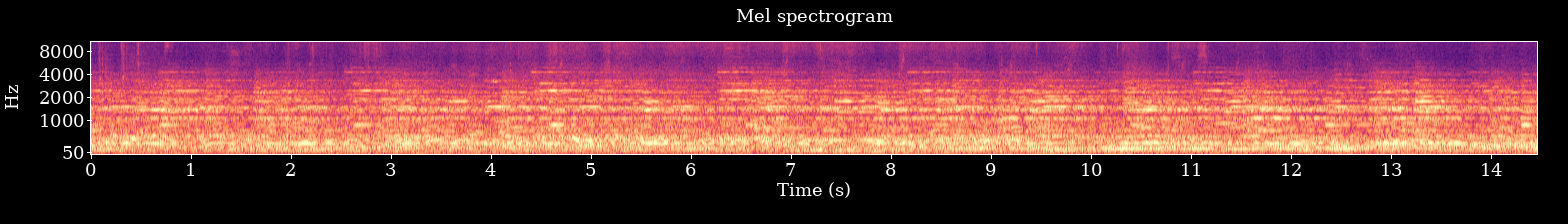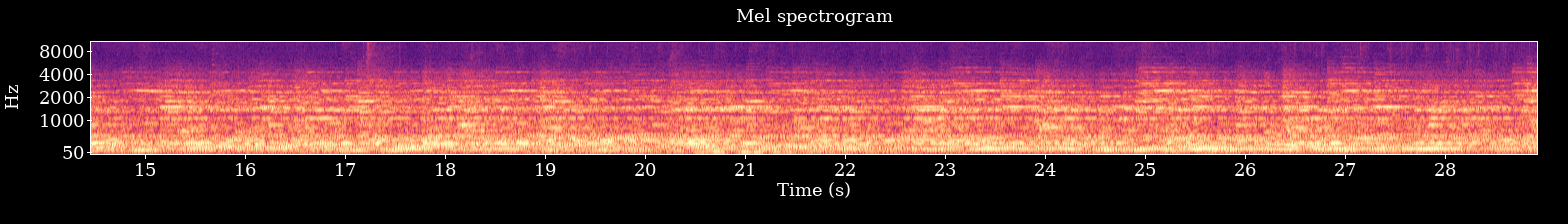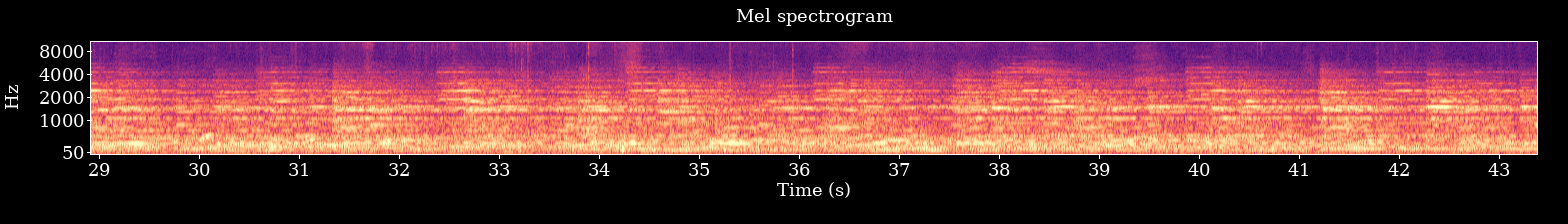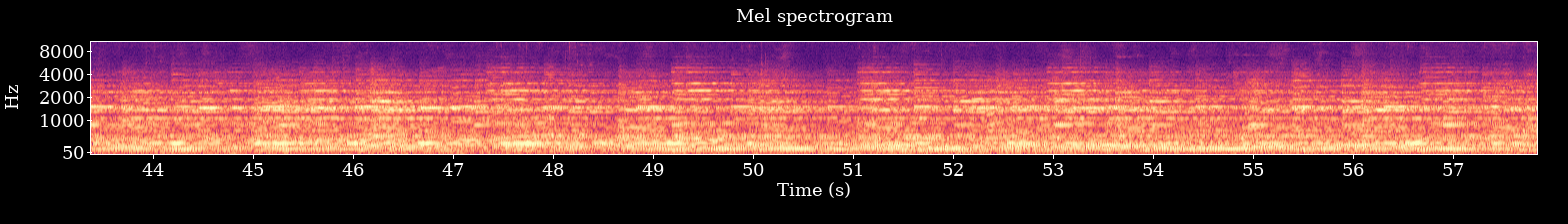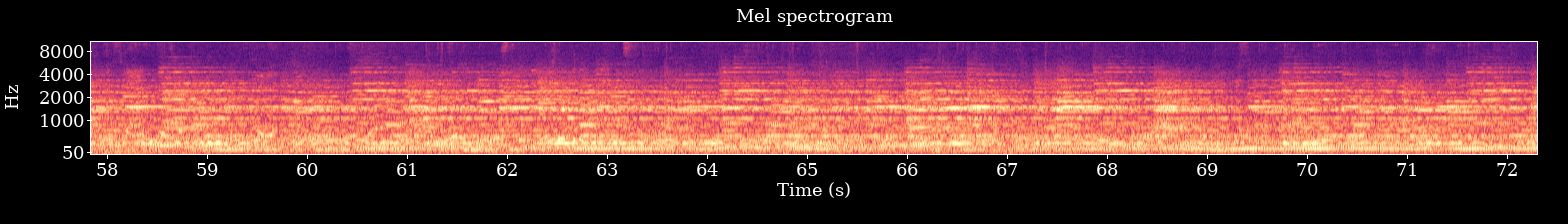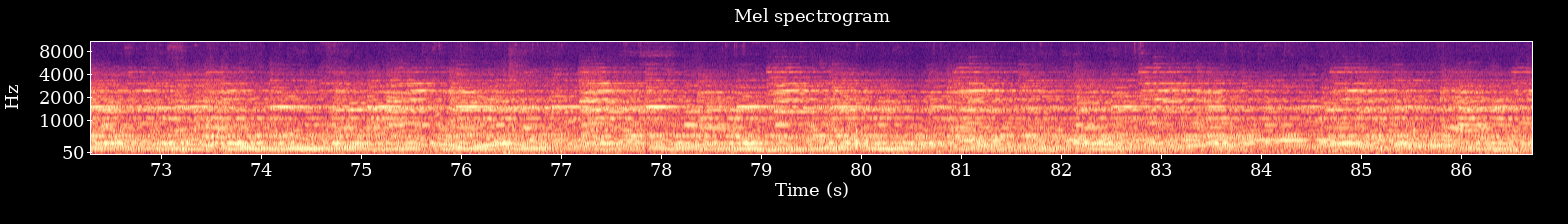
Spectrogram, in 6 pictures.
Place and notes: Combination of Bells at Ungelt square, Sunday 12 pm
Praha-Praha, Czech Republic, 12 April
